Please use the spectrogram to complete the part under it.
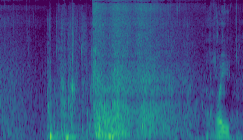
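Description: Water splashes loudly as a man jumps in.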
